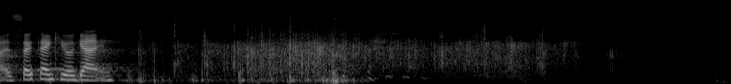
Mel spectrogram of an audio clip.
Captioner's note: applause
